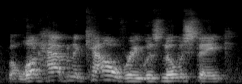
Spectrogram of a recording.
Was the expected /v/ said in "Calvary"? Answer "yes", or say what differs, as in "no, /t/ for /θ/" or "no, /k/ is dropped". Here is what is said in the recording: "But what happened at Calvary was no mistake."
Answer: yes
